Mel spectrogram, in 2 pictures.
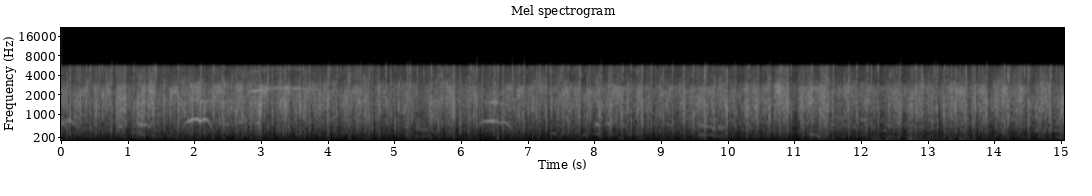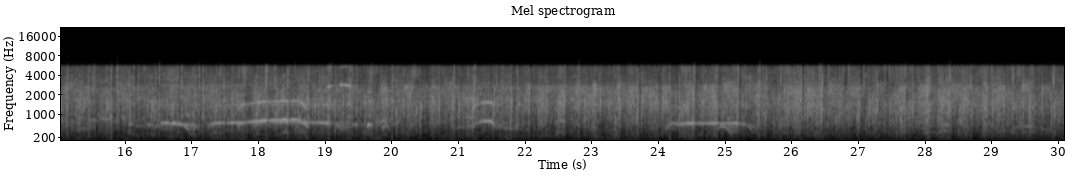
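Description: Concert audience applauding steadily with dense clapping throughout, with scattered shouts and cheering voices from the crowd.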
